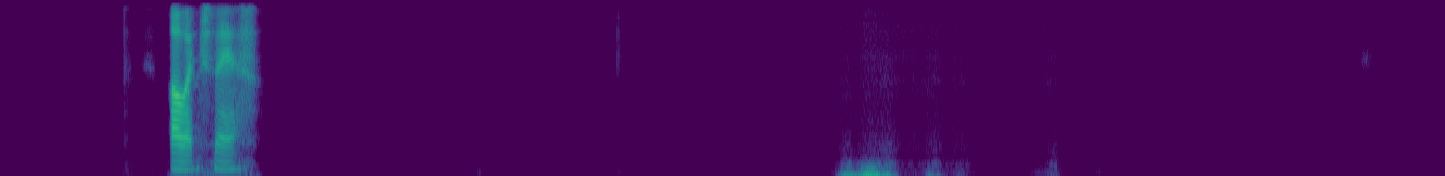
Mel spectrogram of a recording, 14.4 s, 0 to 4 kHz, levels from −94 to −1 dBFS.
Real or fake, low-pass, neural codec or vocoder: fake; 3.6 kHz; codec, 16 kHz, 0.2 kbps, FocalCodec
